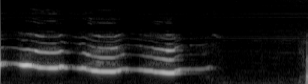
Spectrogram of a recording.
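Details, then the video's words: Husky "talking" as if saying he wants his mommy: three drawn-out, wavering howl-like tones with rich harmonics, each dipping slightly in pitch, over about two seconds, followed by silence and a brief sound at the end. "Husky Talking Dog"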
